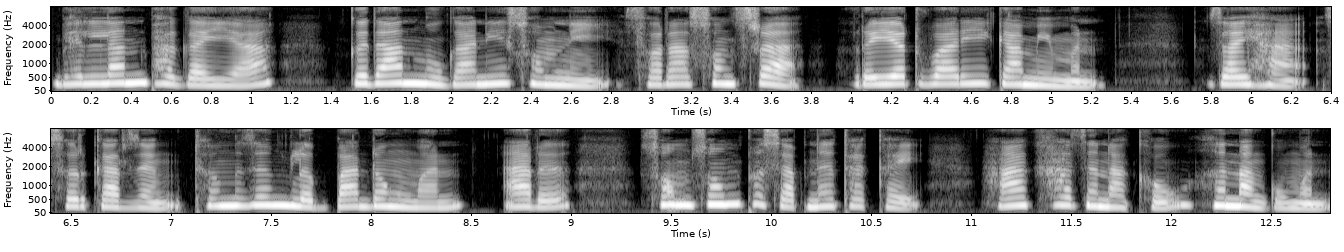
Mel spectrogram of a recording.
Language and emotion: Bodo, neutral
